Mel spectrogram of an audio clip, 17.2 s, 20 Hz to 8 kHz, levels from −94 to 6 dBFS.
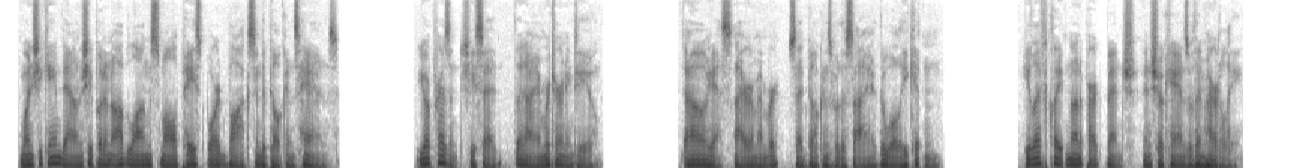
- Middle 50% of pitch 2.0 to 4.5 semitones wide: Yes, average, 3.8 semitones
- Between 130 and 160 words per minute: No, average, 170 wpm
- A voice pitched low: Yes, very low, 80 Hz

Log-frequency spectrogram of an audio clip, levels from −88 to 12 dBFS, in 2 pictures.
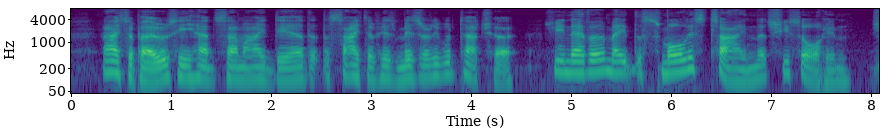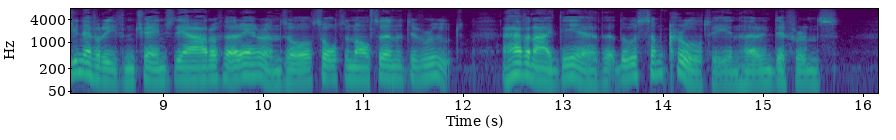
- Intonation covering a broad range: Yes, wide, 5.8 semitones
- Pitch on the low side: Yes, low, 110 Hz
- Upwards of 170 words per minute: Yes, average, 190 wpm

